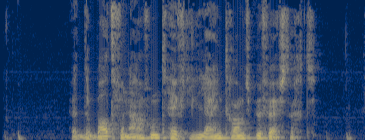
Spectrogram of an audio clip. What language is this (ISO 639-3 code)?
nld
